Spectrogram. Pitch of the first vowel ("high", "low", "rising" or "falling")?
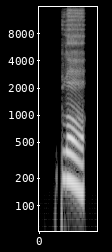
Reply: falling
